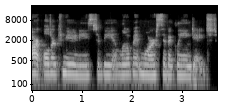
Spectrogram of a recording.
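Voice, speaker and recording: This woman talks at a moderate pace. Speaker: podcast co-host. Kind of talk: casual interview chat.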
